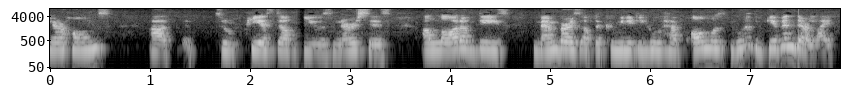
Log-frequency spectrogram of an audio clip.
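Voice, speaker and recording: Fairly even in intonation and moderate in pace, this voice has a somewhat breathy quality. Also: woman. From Bangladesh, moved to Canada as a child in 1999. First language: Bengali. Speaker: provincial politician. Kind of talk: interview. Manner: halting, many fillers and repeats.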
